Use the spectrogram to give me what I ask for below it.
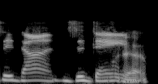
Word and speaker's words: Zidane: It's Zidane.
